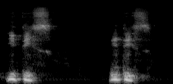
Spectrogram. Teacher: es donde tenemos que aplicar este fenómeno de la unión para lograr decir it is it is como si fuera una sola palabra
